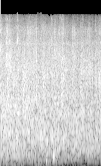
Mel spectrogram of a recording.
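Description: An audience applauding, a steady even clapping that eases off slightly toward the end.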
